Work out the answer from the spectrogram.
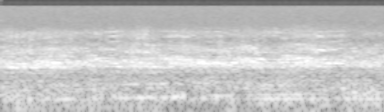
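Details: Sandhill cranes leaving Gainesville, Florida, on February migration back to Nebraska: a distant flock giving many overlapping rolling calls, steady and continuous under a broad wash of background noise.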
